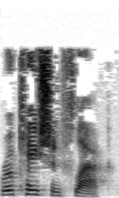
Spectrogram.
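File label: "rotation flap", English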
